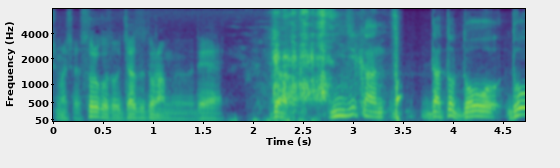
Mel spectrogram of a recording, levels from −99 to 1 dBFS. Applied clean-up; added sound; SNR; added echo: none; Writing; 4 dB; none.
